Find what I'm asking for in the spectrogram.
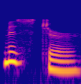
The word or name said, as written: Mr.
